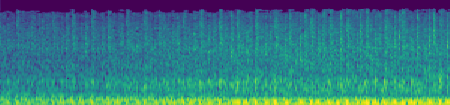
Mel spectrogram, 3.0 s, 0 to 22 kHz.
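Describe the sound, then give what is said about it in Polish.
A motorcycle engine in very good condition idles steadily, its low rhythmic putter even and moderately loud throughout, with no voices. “Pięknie chodzi. Około 5 tysięcy. jak na motor tej klasy, to jest bardzo dużo i jeszcze pewnie dużo, dużo pochodzi.”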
